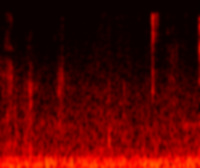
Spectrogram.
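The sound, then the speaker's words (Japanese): Faint, crisp biting and chewing of Kaga Daimyo kintsuba, a Japanese sweet, with a few soft crunchy clicks over steady low mouth noise and no talk. “まあこれも美味しいんだけど加賀大名金唾すごいです”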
